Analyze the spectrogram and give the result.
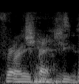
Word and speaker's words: Francouz: He's better than Francouz, but how do you pronounce his name, actually? – Francouz. – Frankie Cheese. – It's actually, Freddie Francouz.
